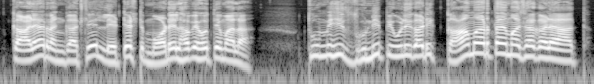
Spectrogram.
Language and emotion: Marathi, angry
